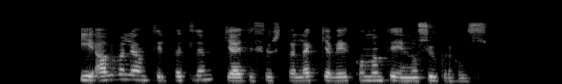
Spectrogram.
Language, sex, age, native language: Icelandic, female, 40-49, Icelandic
